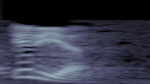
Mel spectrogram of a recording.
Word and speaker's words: idia: There was a Greek word originally pronounced, we'd call it idia. I-D-I-A, idia.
